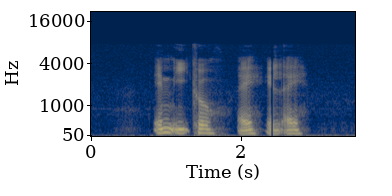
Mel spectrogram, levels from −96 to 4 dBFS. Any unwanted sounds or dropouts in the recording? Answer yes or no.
yes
